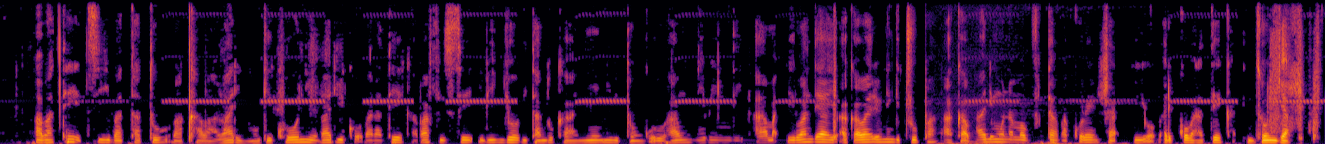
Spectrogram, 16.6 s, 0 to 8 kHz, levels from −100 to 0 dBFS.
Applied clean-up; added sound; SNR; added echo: classical method spectral subtraction.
